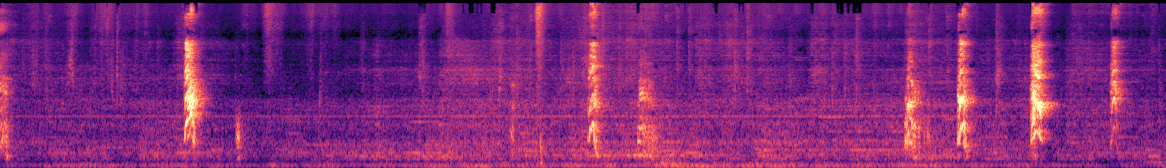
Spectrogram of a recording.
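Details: A Malkie puppy picking a play fight with its older brother dog gives scattered short, high yaps, single and in quick pairs, separated by quiet stretches with soft scuffling.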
